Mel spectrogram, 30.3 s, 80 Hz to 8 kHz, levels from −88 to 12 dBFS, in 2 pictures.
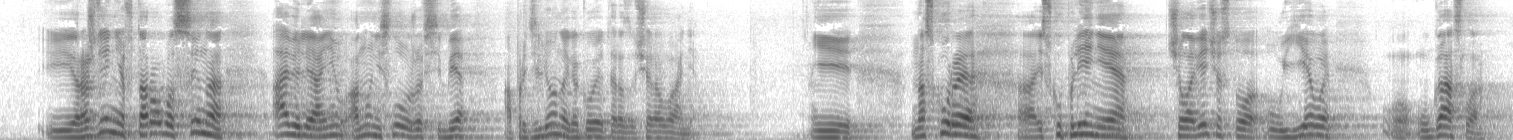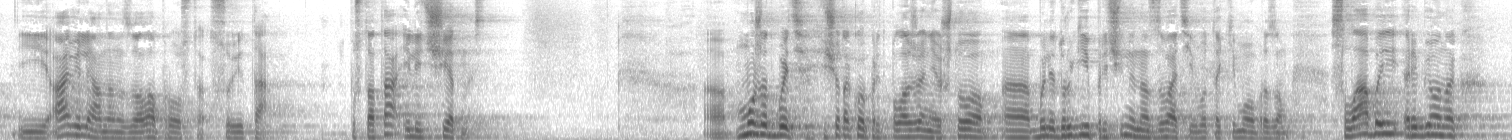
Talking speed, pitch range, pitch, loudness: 90 wpm, 130-185 Hz, 150 Hz, -27 LUFS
